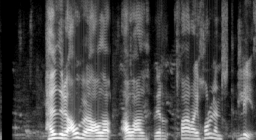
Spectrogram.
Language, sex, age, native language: Icelandic, male, 13, Icelandic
